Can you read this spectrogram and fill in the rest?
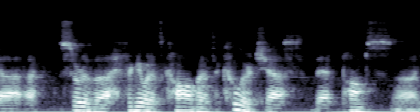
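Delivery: ordinary delivery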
